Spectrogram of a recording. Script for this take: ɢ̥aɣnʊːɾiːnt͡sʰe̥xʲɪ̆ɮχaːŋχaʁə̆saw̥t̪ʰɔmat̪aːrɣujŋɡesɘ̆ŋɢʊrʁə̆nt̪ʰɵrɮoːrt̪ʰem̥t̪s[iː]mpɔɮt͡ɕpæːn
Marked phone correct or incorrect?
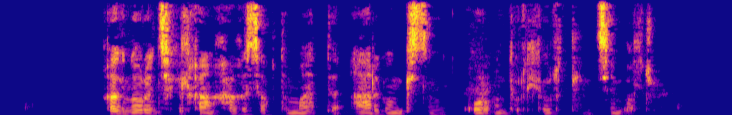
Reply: correct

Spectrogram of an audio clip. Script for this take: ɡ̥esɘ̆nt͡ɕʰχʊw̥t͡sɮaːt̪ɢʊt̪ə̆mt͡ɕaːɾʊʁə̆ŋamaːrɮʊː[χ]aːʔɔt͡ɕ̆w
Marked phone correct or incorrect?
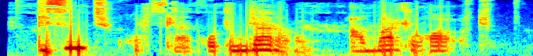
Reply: incorrect: ʁ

